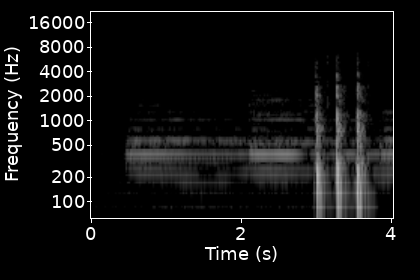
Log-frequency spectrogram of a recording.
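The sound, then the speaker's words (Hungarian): Three heavy metallic knocks from a door knocker on the huge gate of Lindhorst's castle-like house land in quick succession near the end, loud, over a sustained low droning tone that hums throughout. “Micsoda hatalmas kapu. Ez a kopogtató valakire emlékeztet.”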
